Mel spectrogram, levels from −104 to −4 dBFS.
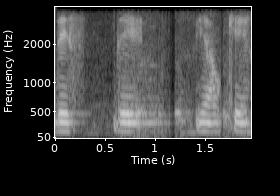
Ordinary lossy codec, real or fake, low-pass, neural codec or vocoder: none; real; 3.6 kHz; none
